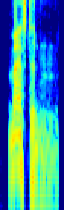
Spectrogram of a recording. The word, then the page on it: mastodon: British English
